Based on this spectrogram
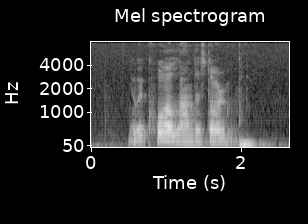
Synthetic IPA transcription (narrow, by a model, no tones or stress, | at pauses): nṵːəkʰoːland̪əst̪ɔɹm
